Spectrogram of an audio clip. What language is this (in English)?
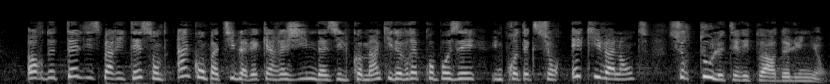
French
